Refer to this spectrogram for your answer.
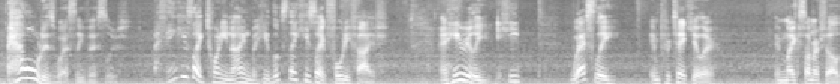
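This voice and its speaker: An American man talks at a moderate pace and medium pitch, his intonation lively with long, frequent pauses. Noticeable background noise is present. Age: 40s. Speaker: vlogger, shift worker and amateur bodybuilder. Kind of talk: casual monologue vlog. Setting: in a car after a shift.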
